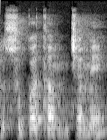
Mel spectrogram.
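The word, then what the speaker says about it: सुपथं च मे: Supatham chame kalpatam. Is that me? In terms of pronunciation, patham. That's a patha. Tha is second letter in the third vulgar, so it has to be aspirated.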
